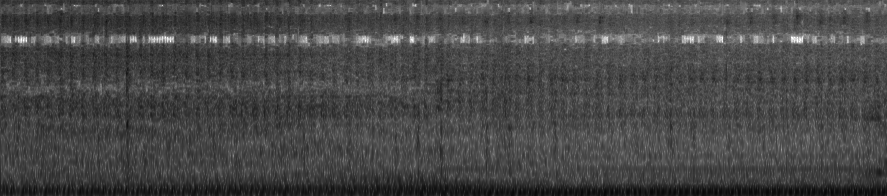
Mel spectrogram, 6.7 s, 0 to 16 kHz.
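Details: Buick Nailhead V8 after replacing the rocker shaft assembly, lifter preload set to .040, oil pressure 45 psi, first start: smooth, steady low idle with no ticking; valve clatter gone, so the rocker shaft was the cause.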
